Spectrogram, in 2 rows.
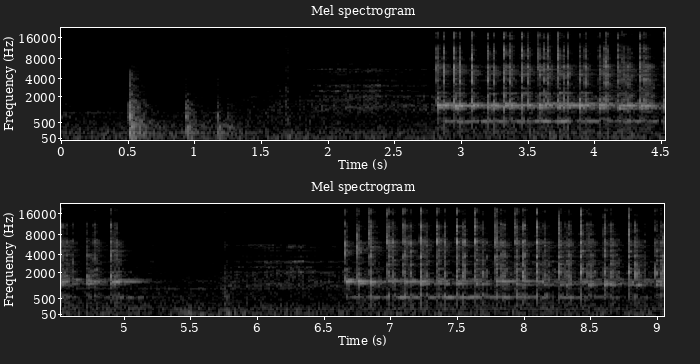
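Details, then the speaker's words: Honda Shadow 750 (chain drive) front spoked wheel, spokes tapped on both sides during winterizing service: two quick runs of light taps, every spoke a clear bell-like ping; tension even, none loose, all sound good. "Listening for a different uh tone. They all sound good. Check both sides."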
